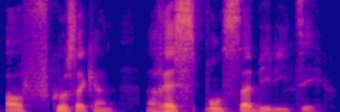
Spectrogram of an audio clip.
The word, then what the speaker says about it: responsabilité: And that's R-E, obviously, R-E-G-A-R-D-E-R. And the word responsabilité also begins with R-E, but there's no acute accent or no grave accent in there. But when you pronounce it, let's hear it. – Responsabilité. – To me, that sounds like an R-E acute.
